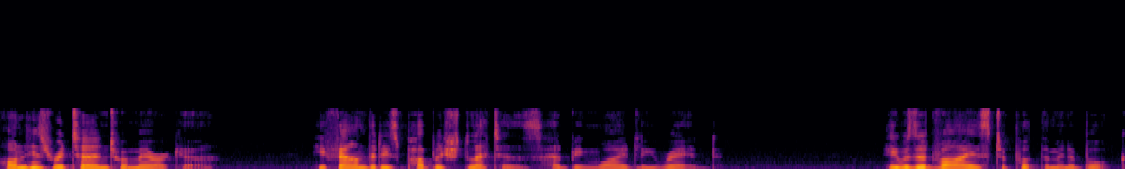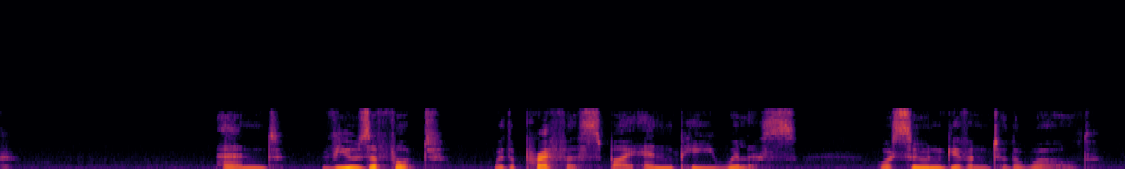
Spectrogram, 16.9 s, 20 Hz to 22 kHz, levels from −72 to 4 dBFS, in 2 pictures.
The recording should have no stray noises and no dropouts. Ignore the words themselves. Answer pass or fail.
pass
